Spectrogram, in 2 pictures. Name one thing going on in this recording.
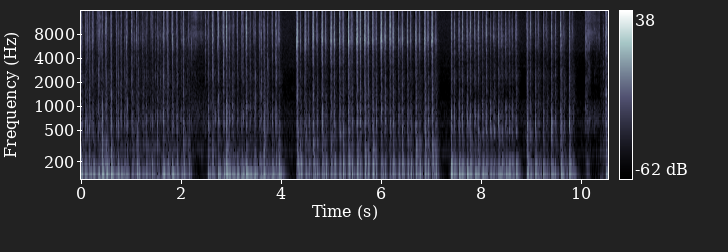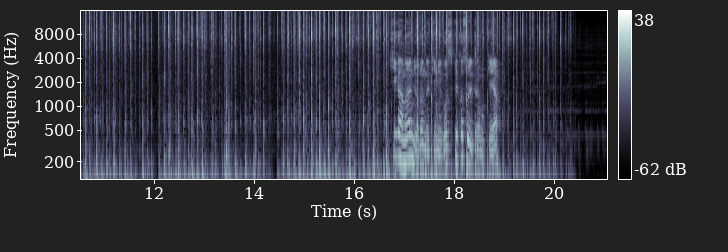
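Fingers type rapidly on a laptop keyboard, the keys clicking and clacking.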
